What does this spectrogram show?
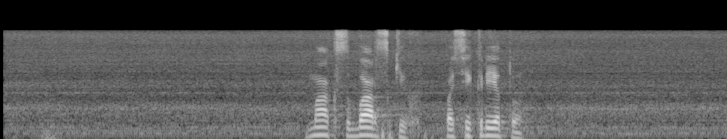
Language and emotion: Russian, neutral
